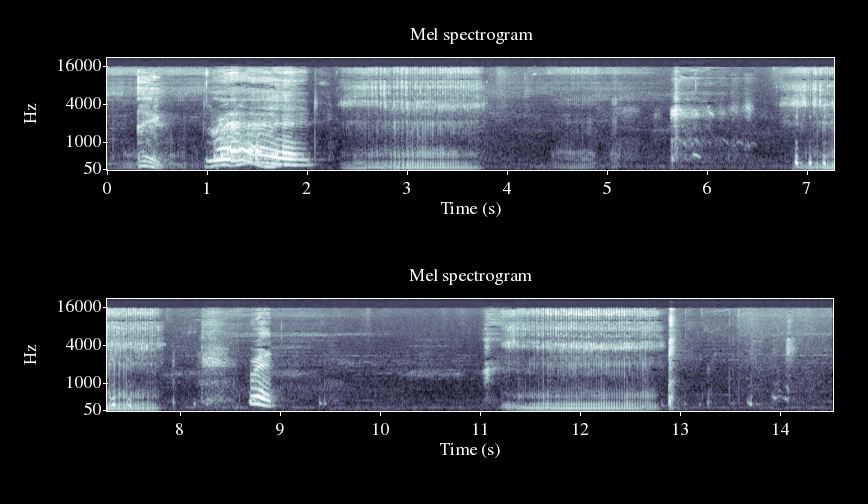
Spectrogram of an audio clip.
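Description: An English Bulldog snores in rough, rattling bursts, with quiet Spanish speech nearby.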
